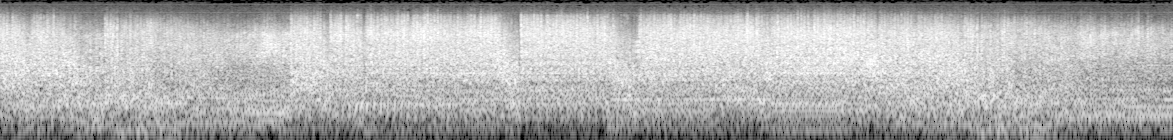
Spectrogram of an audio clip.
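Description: Loud, continuous roar of WWII fighter aircraft engines mixed with machine-gun fire, a dense unbroken din of air combat.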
